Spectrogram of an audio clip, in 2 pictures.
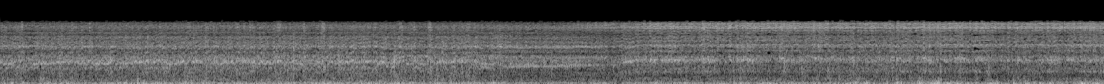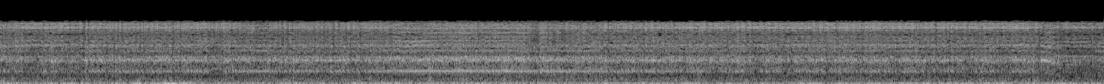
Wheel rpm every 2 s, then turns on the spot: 110, 110, 110, 150, 160, 160, 160, 160, 160, 160, 150.
none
